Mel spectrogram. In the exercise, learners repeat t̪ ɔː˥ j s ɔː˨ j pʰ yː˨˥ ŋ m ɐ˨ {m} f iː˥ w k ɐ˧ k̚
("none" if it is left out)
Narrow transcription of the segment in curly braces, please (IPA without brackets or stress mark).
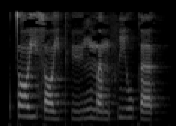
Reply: m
